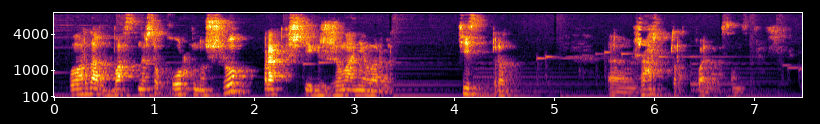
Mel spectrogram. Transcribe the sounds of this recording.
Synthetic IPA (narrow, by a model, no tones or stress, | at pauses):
wolˠɑɾd̪ɑʁəbɑst̪ənæɾse̞qʰo̞ɾqənʊsʒo̞q̚b̥ɪɾɑqkʲʰɪ̥ʃt̪e̞ɡʲɪʒəlˠɑnʲijalˠɑɾɑ | t̪ʰe̞st̪ɪ̥p̚t̪ʰʊɾɑt̪ | əʒɑɾəp̚t̪ʰʊɾɑt̪̚bɑjlˠɑlˠɑsɑɴəz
